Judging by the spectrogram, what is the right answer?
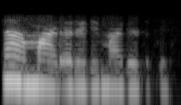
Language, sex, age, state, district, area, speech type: Kannada, female, 30-45, Karnataka, Gadag, rural, conversation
